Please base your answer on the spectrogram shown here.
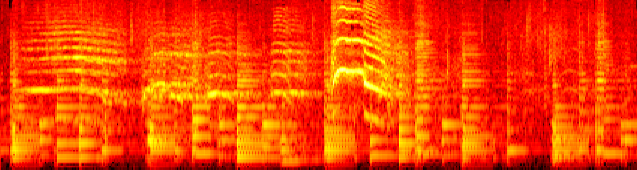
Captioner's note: birds cawing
